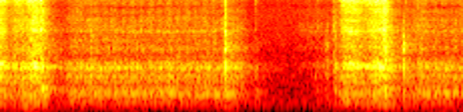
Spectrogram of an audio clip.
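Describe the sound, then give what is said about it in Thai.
A finger turns the rotating dial of an old rotary telephone, which whirs back in two raspy, ratcheting sweeps, separated by a short pause. The sound is steady and moderately loud, with no voices. “to call someone on an old phone you had to stick your finger in a rotating dialrotate แปลว่าหมุนนะครับ dial คือหน้าปัดที่หมุนได้ rotating dial แล้วก็หมุนนะฮะเสียงจะเป็นแบบนี้ครับ”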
